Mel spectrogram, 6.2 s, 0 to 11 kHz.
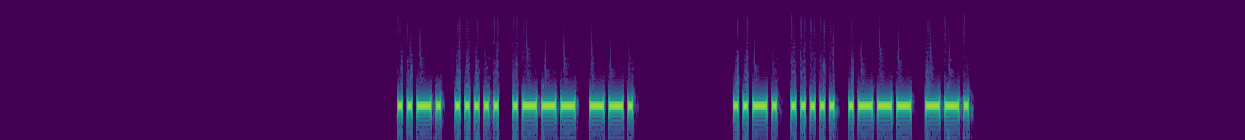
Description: Morse code, heard as a keyed tone, about 53 wpm, 700 Hz. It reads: F5JG F5JG
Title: DXCC-100 Call Signs - 4 Characters - Repeated 2x - 50wpm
